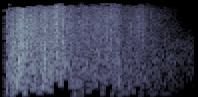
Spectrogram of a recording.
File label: Skiing Snowboarding Landing After Jump Distant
